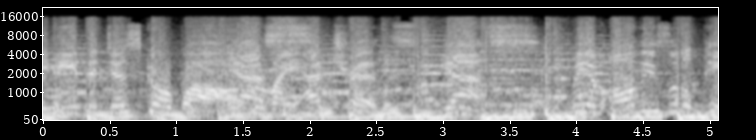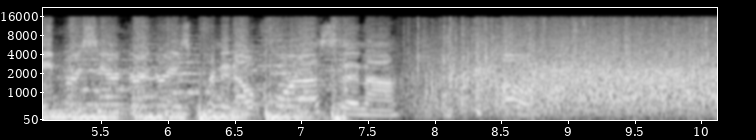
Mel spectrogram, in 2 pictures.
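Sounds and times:
speech: 0:00.6 - 0:09.1
applause from a clapping audience: 0:07.8 - 0:10.1.

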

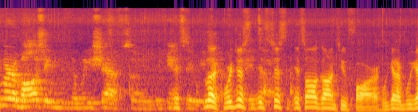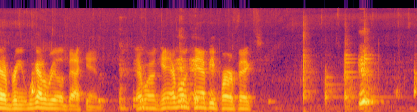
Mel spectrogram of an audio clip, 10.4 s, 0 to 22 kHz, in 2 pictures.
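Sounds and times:
speech: 0:00.0 - 0:08.6, 0:09.7 - 0:09.9
utensil knocking and scraping a pan while stirring food: 0:09.0 - 0:10.4.

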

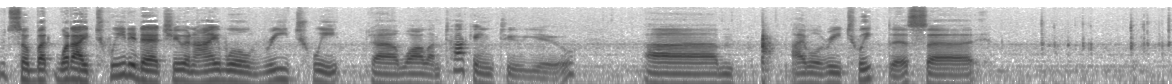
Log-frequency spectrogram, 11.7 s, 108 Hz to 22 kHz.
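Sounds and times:
speech: 0:00.0 - 0:05.8, 0:06.4 - 0:09.9
typing on a computer keyboard: 0:10.4 - 0:11.7.

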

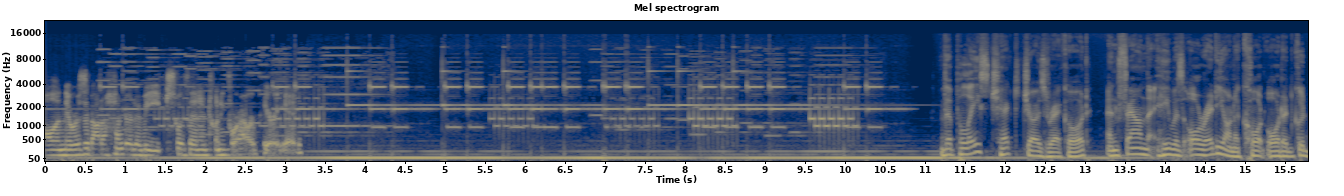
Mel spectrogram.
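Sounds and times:
speech: 0:00.0 - 0:03.8, 0:11.2 - 0:15.7
steady low hum: 0:00.0 - 0:15.7
loud electronic phone ringtone: 0:00.4 - 0:11.2.

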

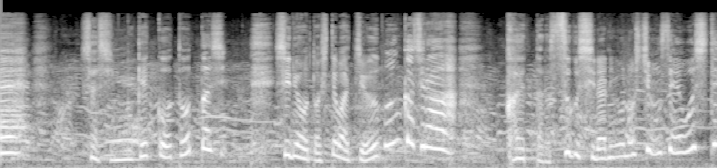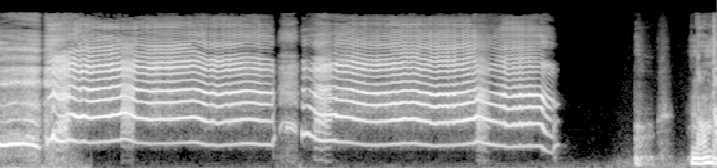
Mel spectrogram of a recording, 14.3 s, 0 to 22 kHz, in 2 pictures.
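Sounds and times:
speech: 0:00.9 - 0:07.8, 0:14.1 - 0:14.3
lost child wailing at an amusement park: 0:07.6 - 0:12.8.

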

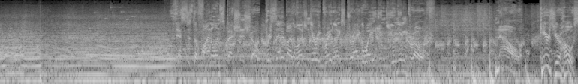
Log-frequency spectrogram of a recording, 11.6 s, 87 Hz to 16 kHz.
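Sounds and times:
race car engine revving: 0:00.0 - 0:10.8
speech: 0:04.4 - 0:08.8, 0:09.9 - 0:11.5.

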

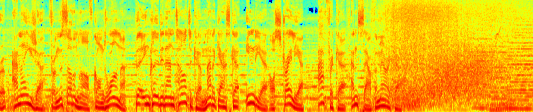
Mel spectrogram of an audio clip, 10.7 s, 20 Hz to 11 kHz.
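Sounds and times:
speech: 0:00.0 - 0:08.5
ocean waves breaking on a shore: 0:07.5 - 0:10.6.

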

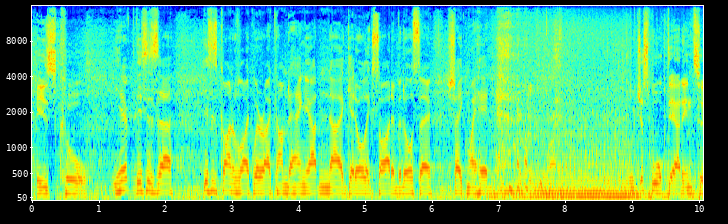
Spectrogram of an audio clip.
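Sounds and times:
speech: 0:00.0 - 0:08.2, 0:09.0 - 0:10.0
Robinson helicopter engine and rotor hum during takeoff: 0:00.7 - 0:10.0
person laughing: 0:06.8 - 0:08.2.

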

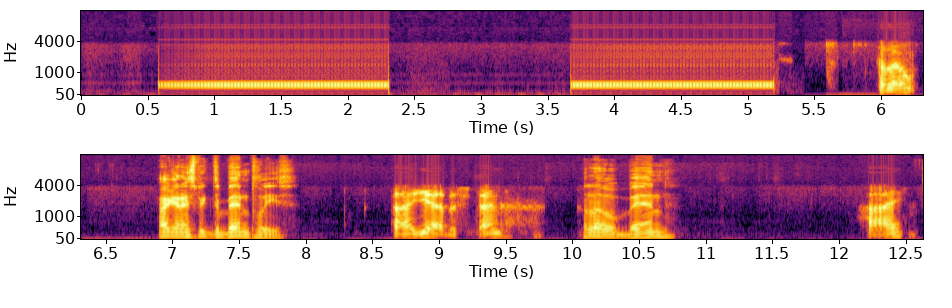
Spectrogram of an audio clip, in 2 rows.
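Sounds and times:
telephone dial tone: 0:00.6 - 0:02.3, 0:03.7 - 0:05.2
speech: 0:06.9 - 0:08.0, 0:08.6 - 0:10.8, 0:12.2 - 0:12.6.

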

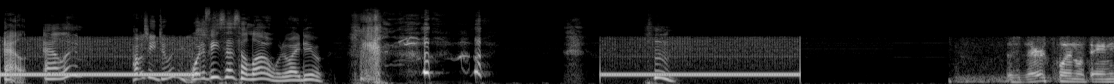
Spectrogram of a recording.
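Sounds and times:
phone ring tone over a phone line: 0:00.0 - 0:02.1, 0:06.0 - 0:08.0
speech: 0:01.4 - 0:03.9, 0:10.3 - 0:11.1.

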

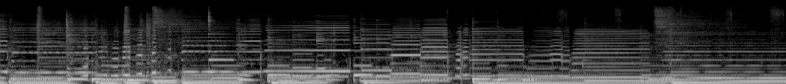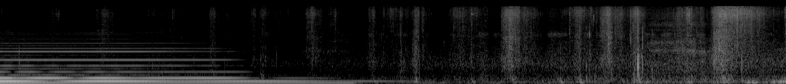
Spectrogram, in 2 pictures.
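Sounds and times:
sustained musical tone: 0:00.0 - 0:11.8
footsteps shuffling through dry fallen leaves in a forest: 0:06.6 - 0:15.7.

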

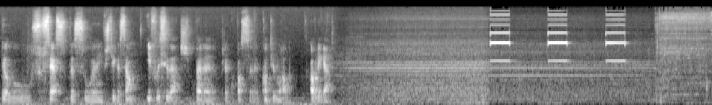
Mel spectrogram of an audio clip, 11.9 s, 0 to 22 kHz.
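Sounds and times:
speech: 0:00.0 - 0:05.7
laboratory centrifuge humming while spinning to disaggregate zebrafish marrow tissue: 0:00.0 - 0:11.8
electronic beeps: 0:08.2 - 0:08.6, 0:09.2 - 0:09.5.

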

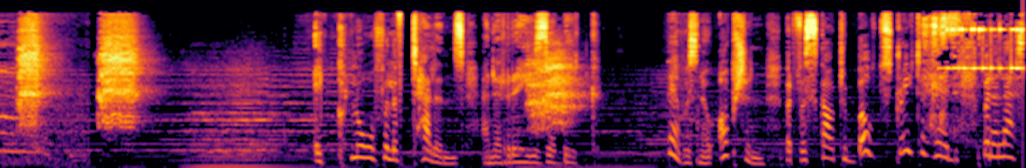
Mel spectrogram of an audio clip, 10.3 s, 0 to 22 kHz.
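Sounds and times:
dizzy-colored parrot with red-rimmed eyes shrieking: 0:00.2 - 0:01.7, 0:05.3 - 0:06.0
speech: 0:03.2 - 0:06.0, 0:06.7 - 0:10.2.

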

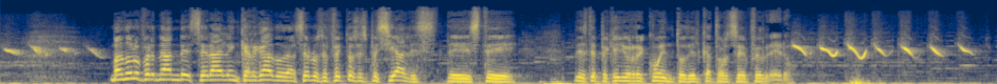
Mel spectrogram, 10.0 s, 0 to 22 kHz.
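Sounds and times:
radio announcer whistling an imitation of birdsong: 0:00.0 - 0:01.1, 0:07.9 - 0:09.9
speech: 0:01.1 - 0:08.9.

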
